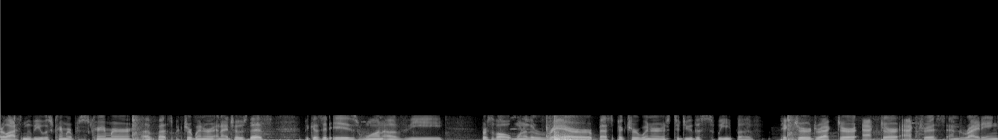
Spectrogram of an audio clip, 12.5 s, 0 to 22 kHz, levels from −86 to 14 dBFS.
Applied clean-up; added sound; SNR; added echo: none; Squeak / Slam / Wood; 6 dB; none.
